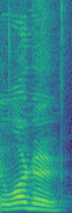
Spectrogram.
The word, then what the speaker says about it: water: দুটোই কিন্তু ভাওয়েল, তাই টি এর আগে এবং পরে যদি কোনো ভাওয়েল থাকে, ভাওয়েল সাউন্ড থাকে, সেক্ষেত্রে টি এর উচ্চারণ হবে ডি এর মতো, তাহলে এটা উচ্চারণ হবে ওয়ার্ডার, ওয়ার্ডার, ওয়ার্ডার, some of দ্য ওয়ার্ডার।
